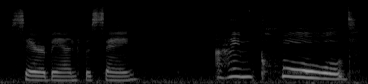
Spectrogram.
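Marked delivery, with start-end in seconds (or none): 2.2-3.6 high sulky whine; whiny complaint. A narrator's reading. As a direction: whine like a cold, sulking kitten. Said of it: "complained Princess".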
